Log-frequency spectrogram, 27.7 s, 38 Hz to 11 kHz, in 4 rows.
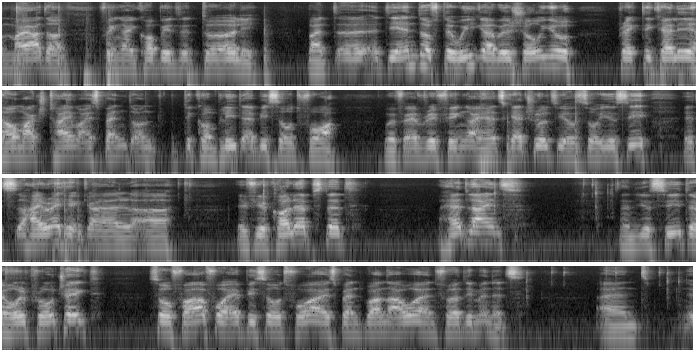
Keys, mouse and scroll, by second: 13.8 scroll up 2, 15.9 click, 16.8 Tab, 18.9 click, 19.1 Tab, 20.0 click, 20.2 Tab, 26.6 click, 27.2 click.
